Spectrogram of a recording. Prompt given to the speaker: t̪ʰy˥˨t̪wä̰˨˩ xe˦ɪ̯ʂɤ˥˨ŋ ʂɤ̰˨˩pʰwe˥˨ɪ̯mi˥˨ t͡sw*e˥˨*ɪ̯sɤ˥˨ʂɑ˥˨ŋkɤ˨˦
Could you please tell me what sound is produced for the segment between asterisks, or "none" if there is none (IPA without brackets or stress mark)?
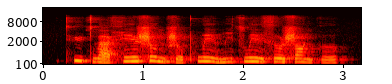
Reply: e˥˨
